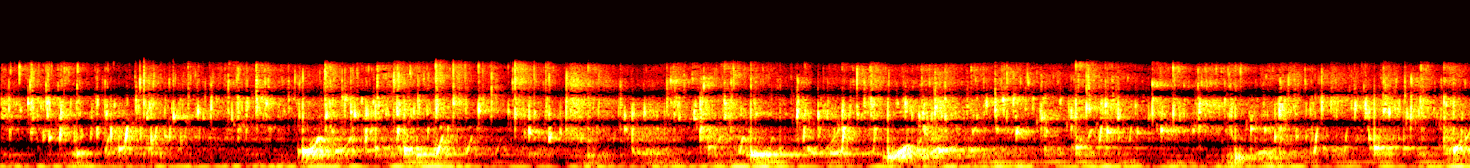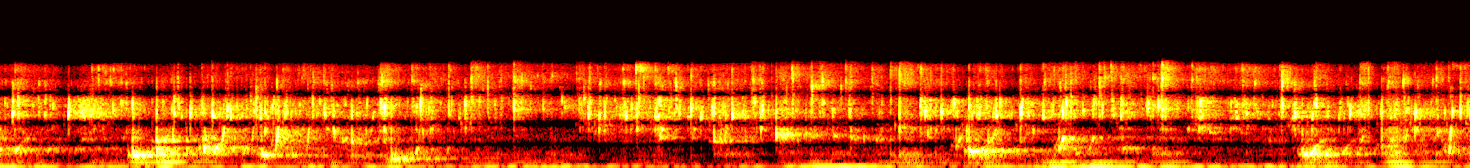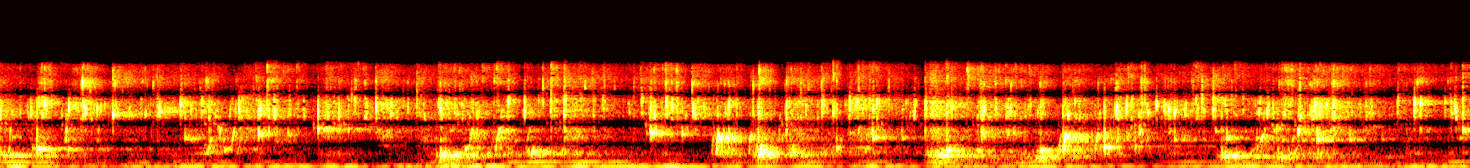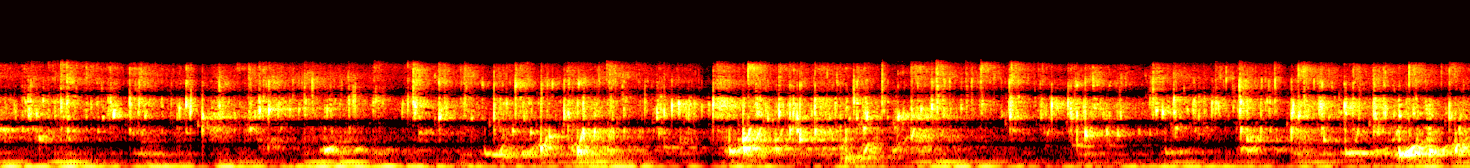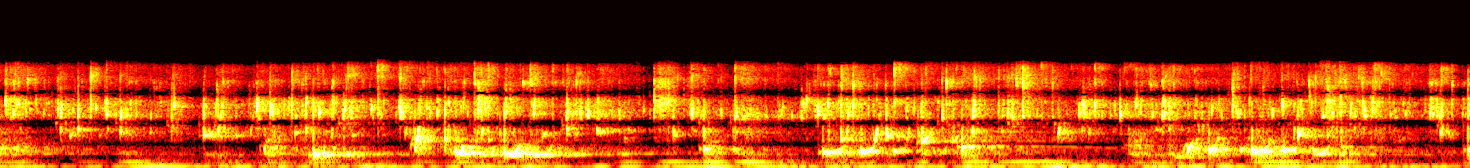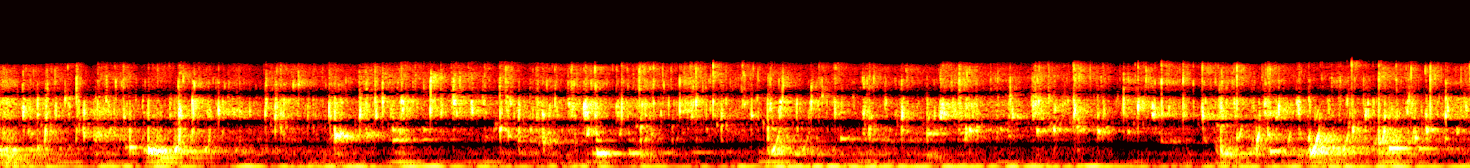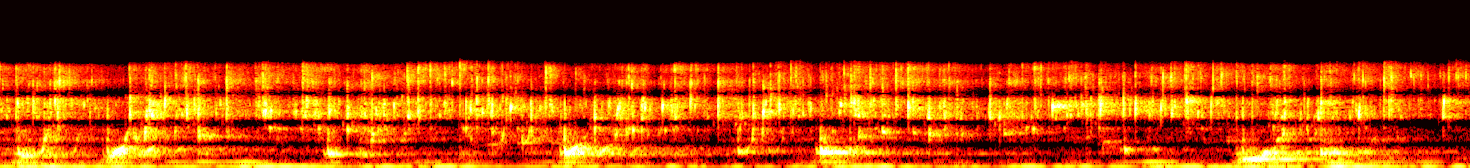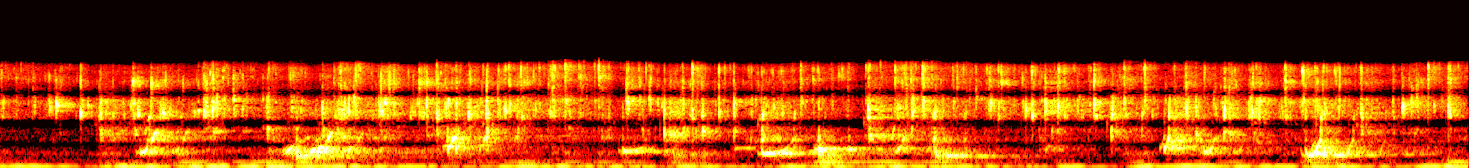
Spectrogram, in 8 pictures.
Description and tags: Creepy Hellish Bubbling
Hellish noise of boiling liquid artwork.
hell, eerie, bubbles, boiling, creepy, horror, noise, liquid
